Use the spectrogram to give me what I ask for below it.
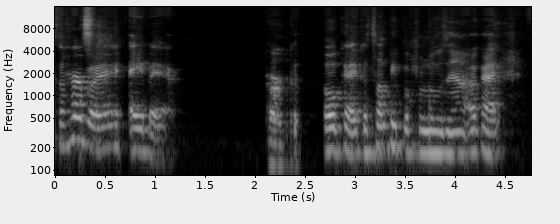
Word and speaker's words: Herbert: You pronounce the Herbert Abear.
